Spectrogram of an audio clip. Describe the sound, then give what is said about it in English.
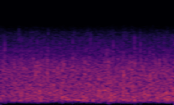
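Applause from a large crowd clapping at its leadership in a long ovation: a dense, steady wash of many hands that keeps going at an even loudness throughout, with no voices. “They're still clapping, going on and on and on.”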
